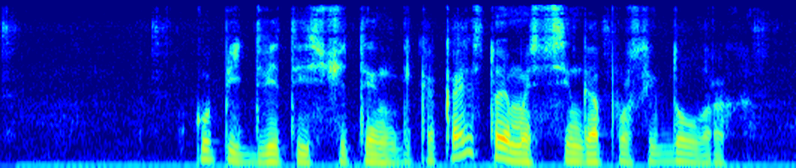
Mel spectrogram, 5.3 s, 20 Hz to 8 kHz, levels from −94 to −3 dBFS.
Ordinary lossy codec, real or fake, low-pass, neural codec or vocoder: MP3, 64 kbps; real; 7.2 kHz; none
